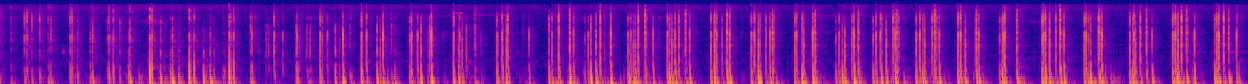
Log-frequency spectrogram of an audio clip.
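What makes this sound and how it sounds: A small, hollow, transparent plastic case that appears empty is held in both hands in front of the mic while fingertips and nails tap and scratch its surface. The result is a rapid, irregular stream of short, dull, low-pitched taps with almost no bright content and very little ring after each hit.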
